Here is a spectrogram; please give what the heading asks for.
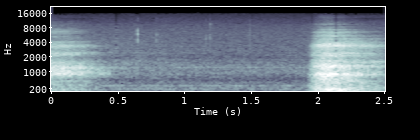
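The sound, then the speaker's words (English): A deep breath drawn in, heard as a soft airy rush at the start that fades, then a louder, fuller breath near the end, with near silence between. “Take a deep breath right now. Breathe in.”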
